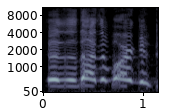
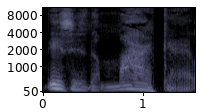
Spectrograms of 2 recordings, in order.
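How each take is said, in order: First: High, squeaky protest that this is not the market; exasperated tourist. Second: Low, quiet, offended insistence from the bike guy; offended local. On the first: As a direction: pipe up in disbelief, much higher. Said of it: "And I'm like". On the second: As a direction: growl it back like he's insulted. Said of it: "he gets all offended at me". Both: Retold or imitated.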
